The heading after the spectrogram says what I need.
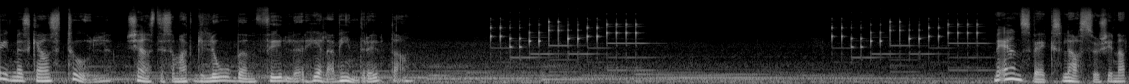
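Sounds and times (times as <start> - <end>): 
speech: 0.0 - 4.2, 10.0 - 11.2
mobile phone ringing with bright rapid electronic chiming: 4.9 - 6.8, 8.3 - 10.1.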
